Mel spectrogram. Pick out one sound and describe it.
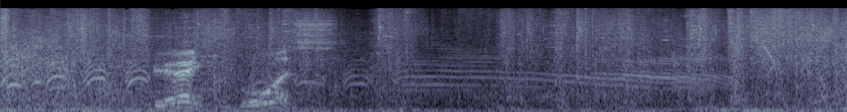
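Magical blasts and clashing combat effects crackle in a video game.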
